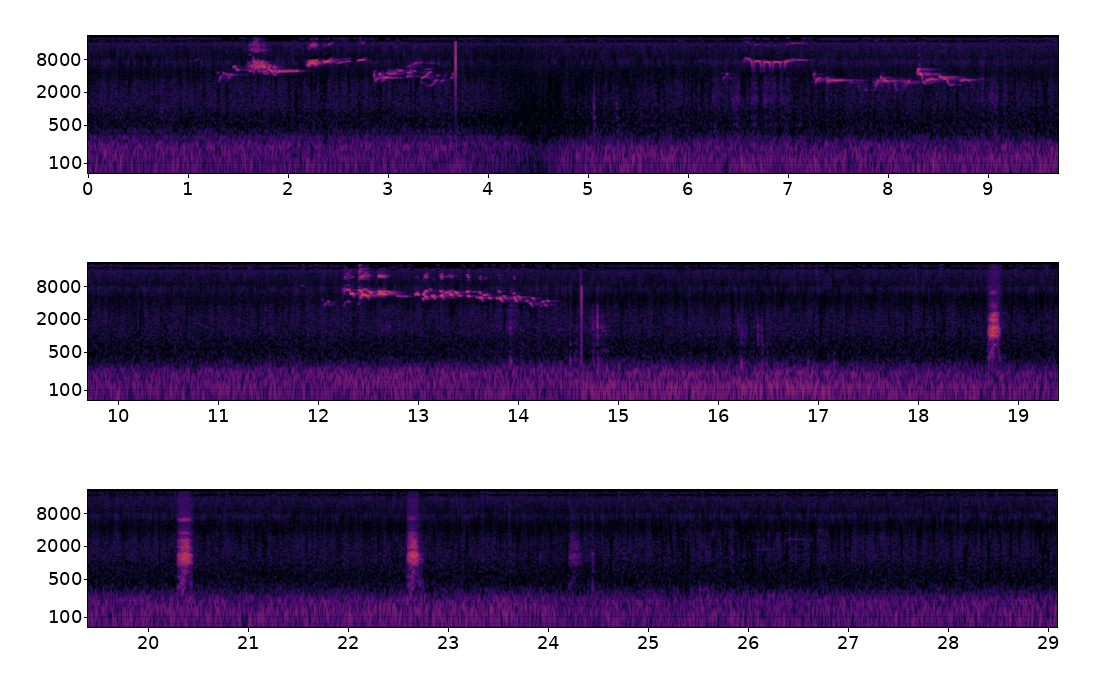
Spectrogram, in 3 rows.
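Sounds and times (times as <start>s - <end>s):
low outdoor rumble: 0.0s - 29.0s
songbird singing: 1.0s - 3.7s, 6.2s - 9.2s, 11.7s - 14.5s, 22.6s - 22.8s
short animal calls or barks: 18.7s - 18.9s, 20.3s - 20.5s, 22.6s - 22.8s, 24.2s - 24.4s.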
